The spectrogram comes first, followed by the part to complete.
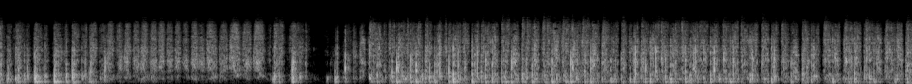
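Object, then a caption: Plastic lotion pump bottle. Fingertips and short nails rapidly scratch and tap the label side of a medium white plastic CeraVe lotion bottle with a green pump cap, held in one hand and apparently filled with lotion. The result is a dense, fast stream of dry clicks and scratchy rasps with a low hollow thump under them. A brief pause comes around the three-second mark before the rapid tapping and scratching resumes.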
